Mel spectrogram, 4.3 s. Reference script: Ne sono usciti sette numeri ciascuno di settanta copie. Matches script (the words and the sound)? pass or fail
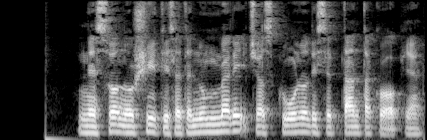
pass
